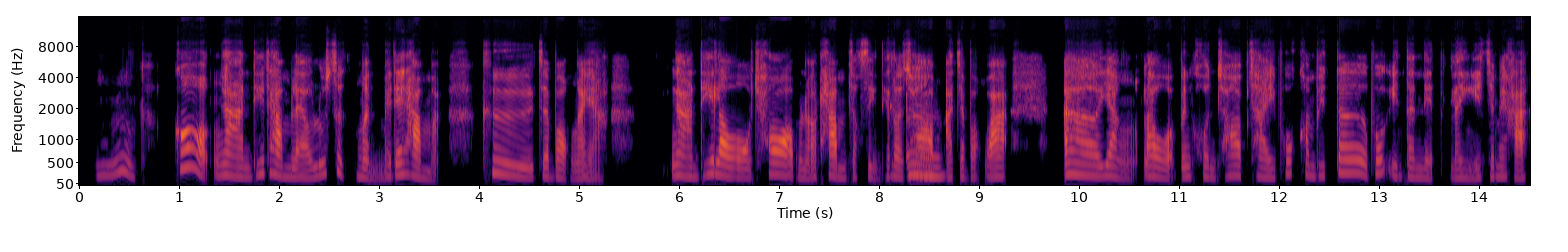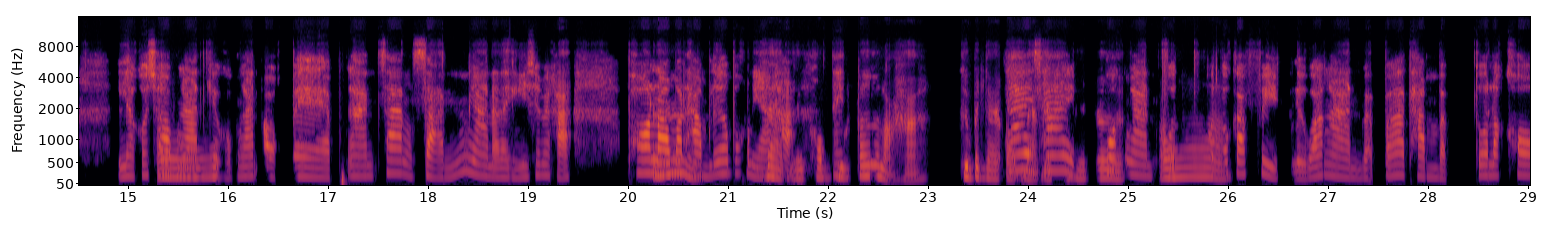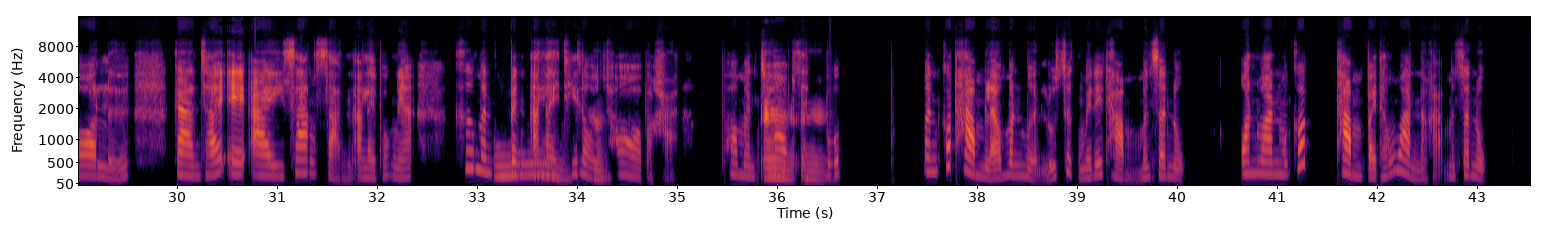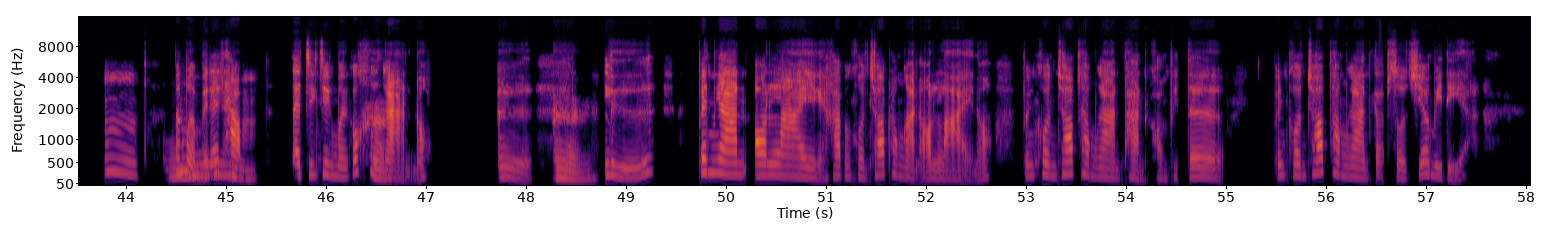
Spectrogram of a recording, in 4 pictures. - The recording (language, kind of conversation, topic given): Thai, podcast, งานแบบไหนที่ทำแล้วคุณรู้สึกเติมเต็ม?
- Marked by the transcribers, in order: none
